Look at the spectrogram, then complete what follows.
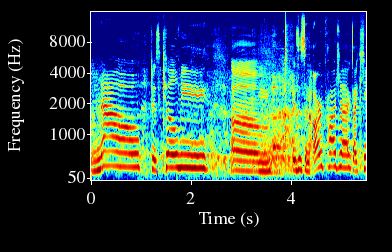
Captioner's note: audience laughs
